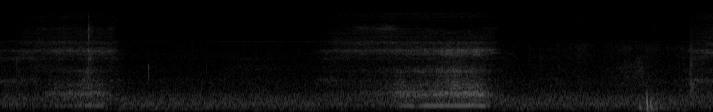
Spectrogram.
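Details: Two slow, rough, rattling snores on breaths in, about four seconds apart, in a quiet room; snoring.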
